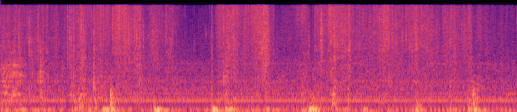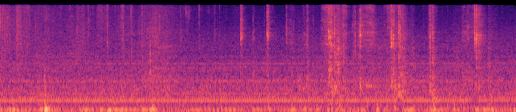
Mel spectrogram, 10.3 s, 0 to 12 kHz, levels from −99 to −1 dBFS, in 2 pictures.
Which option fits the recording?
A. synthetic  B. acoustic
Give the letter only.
B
